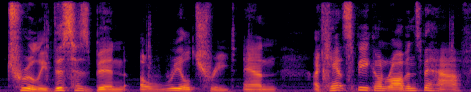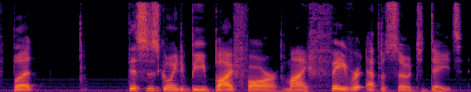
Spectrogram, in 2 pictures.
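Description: A sympathetic radio interviewer played by a woman speaks in a low female voice. She is effusive and earnest, in the manner of an audio drama. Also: animated, unhurried. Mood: grateful, earnest. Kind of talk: radio play acting.

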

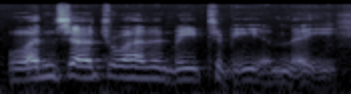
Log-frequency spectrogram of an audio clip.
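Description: A woman's voice: sits low, expressive, unhurried, gravelly, darkish tone. An older woman reminiscing casually as a court clerk in an interview, repeating phrases for emphasis.

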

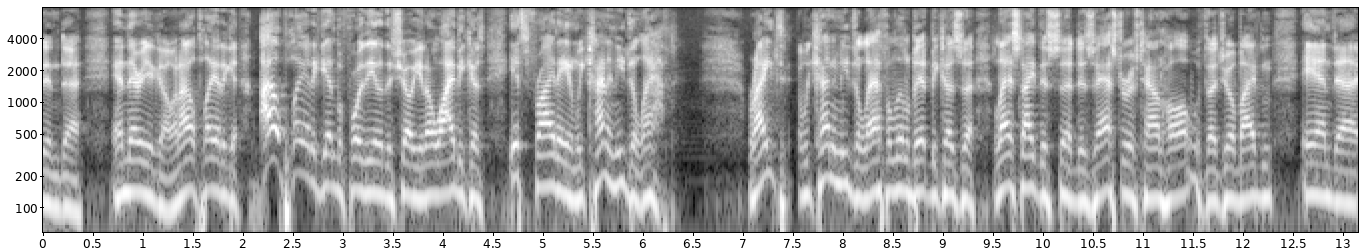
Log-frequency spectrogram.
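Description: A man's voice: mid-range voice, darkish tone. Congested American man hosting talk radio. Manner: wry, repeats phrases for emphasis. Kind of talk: casual opinionated monologue.

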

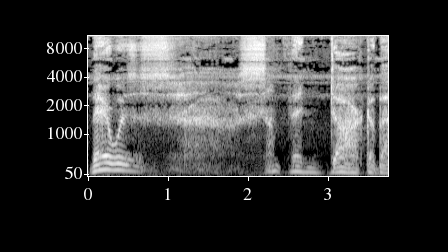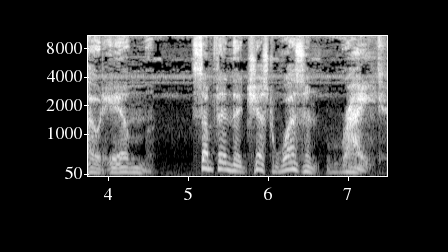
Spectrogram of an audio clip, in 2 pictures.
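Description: An actor playing a grim, haunted middle-aged father in a horror audio drama, speaking gravely and haltingly. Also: lowish voice, lively intonation, bright, forceful tone, a little hiss or hum, full character voice. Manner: slow, grave, halting delivery. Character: grim, haunted father confiding a dark family secret.

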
